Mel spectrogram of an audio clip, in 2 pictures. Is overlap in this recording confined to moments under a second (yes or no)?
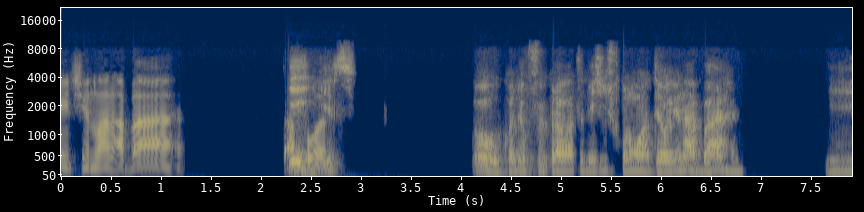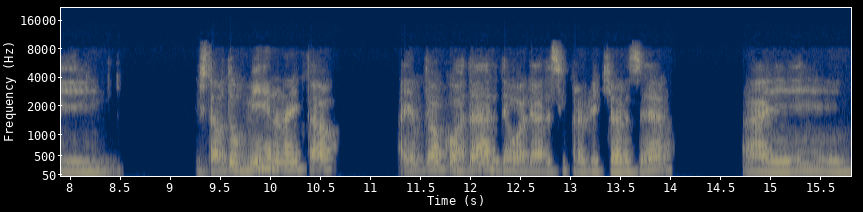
yes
